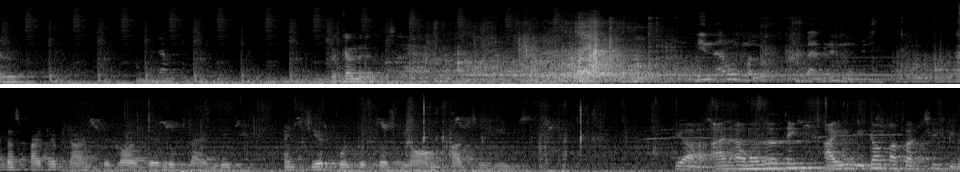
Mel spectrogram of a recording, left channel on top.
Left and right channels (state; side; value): different; both; correlation -0.01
